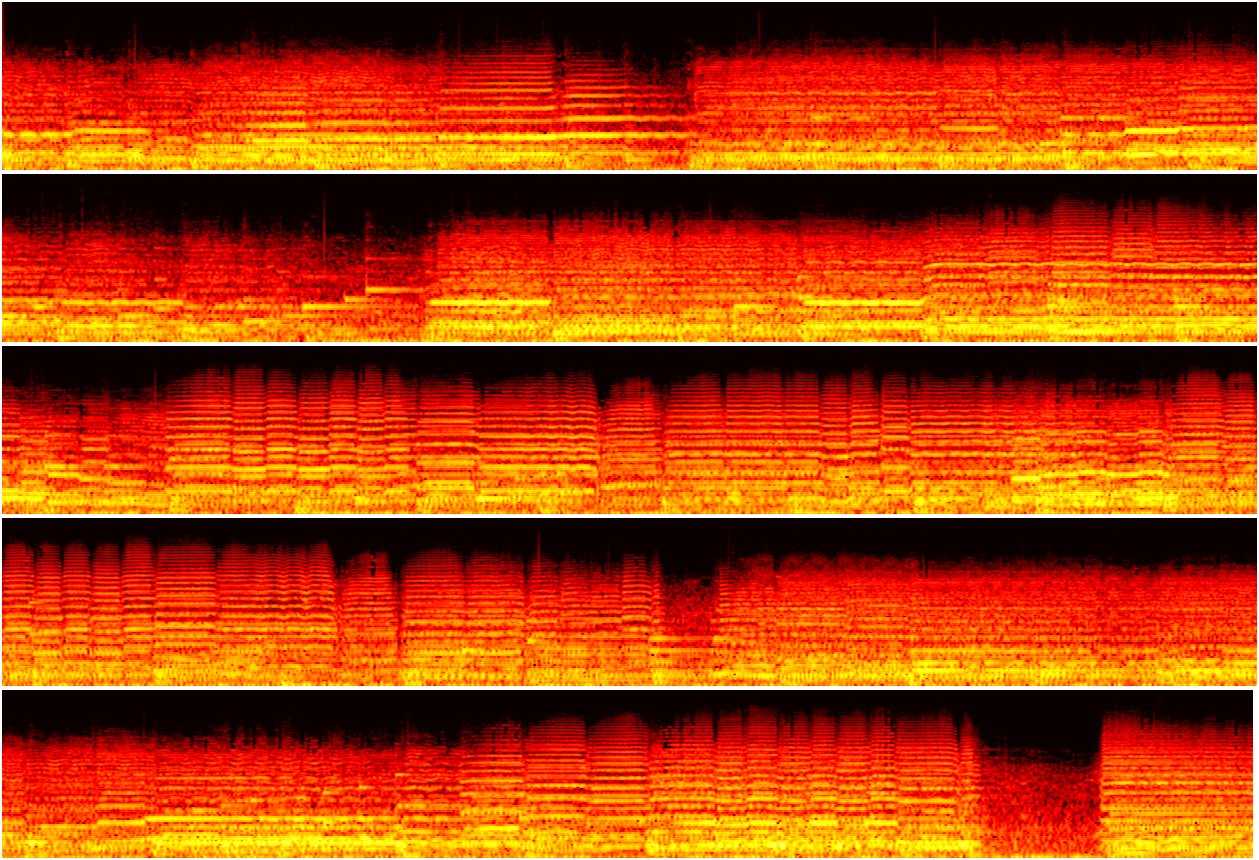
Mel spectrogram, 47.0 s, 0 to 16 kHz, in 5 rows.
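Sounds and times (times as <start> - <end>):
big band playing: 0.0 - 47.0
trumpets and trombones: 0.0 - 47.0.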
